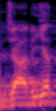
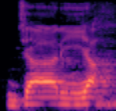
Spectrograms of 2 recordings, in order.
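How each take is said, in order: First: The word ends in -at. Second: The word ends in a long -a. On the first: The speaker calls it wrong. "या जारियत नहीं" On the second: The speaker calls it right.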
